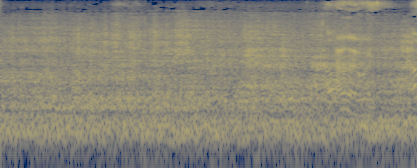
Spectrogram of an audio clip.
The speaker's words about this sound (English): Hold it. All right. Had to let the plane go by.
